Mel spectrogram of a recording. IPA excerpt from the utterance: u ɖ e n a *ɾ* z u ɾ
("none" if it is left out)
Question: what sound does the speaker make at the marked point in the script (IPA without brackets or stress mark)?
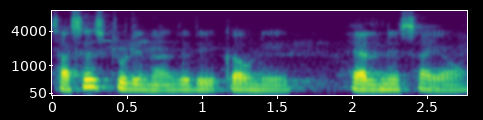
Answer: none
